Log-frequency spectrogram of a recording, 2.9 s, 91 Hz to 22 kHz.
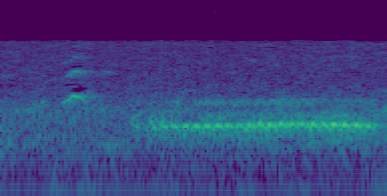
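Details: Male tawny owl rolling at dawn, 06:45 on 18 November 2013, with the female answering. A brief, sharp, upward call comes first, then a low, tremulous trill builds and holds for about two seconds.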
